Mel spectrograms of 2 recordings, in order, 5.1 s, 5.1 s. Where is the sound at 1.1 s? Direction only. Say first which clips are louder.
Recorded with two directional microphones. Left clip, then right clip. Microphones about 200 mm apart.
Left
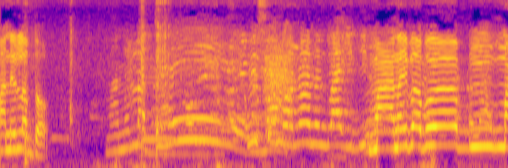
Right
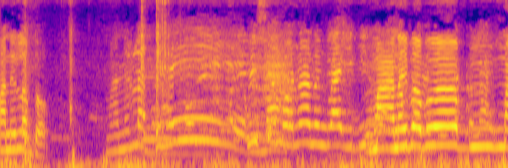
Even; 45° right (ahead or behind).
